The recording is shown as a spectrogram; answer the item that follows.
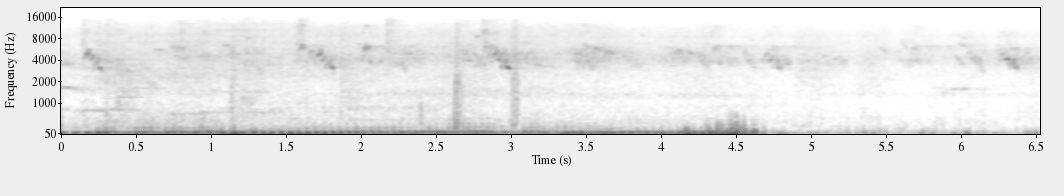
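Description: Low, gusty rumble of wind on the microphone that drops away about four and a half seconds in, with faint bird chirps above it.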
